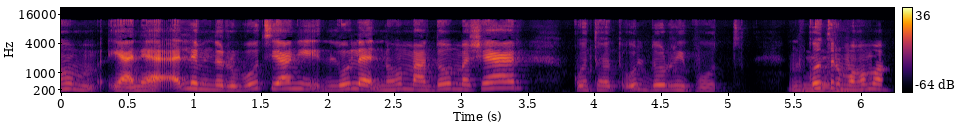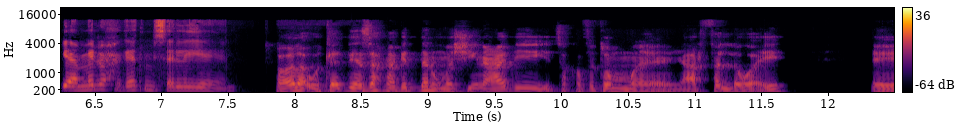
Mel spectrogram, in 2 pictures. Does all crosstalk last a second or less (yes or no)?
yes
